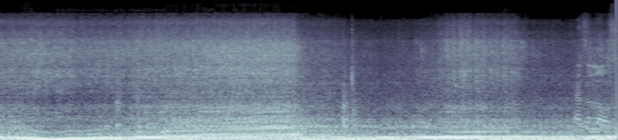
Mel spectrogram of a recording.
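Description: A Foxbody Mustang accelerates hard with a rumbling, rising engine note, then the revs fall away and the engine stumbles briefly as it misses, all close and loud with some talk over it.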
